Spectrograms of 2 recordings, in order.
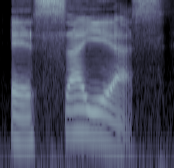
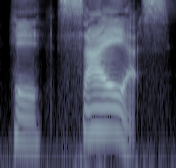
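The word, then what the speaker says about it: Ἠσαΐας: So you have Esaias, Esaias. If this were a diphthong, it would be Hesias, Hesias, but it's not that way. Because of the diaresis, you pronounce Hesias, Hesias.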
